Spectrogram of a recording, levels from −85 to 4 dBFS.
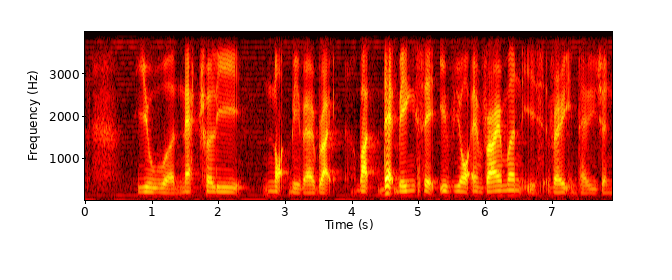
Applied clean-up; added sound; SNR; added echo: none; none; none; none.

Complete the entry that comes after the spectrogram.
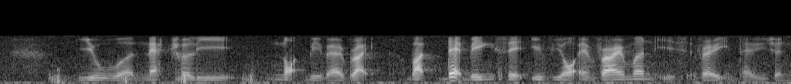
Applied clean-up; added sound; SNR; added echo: none; Fireworks / Ocean; 14 dB; none.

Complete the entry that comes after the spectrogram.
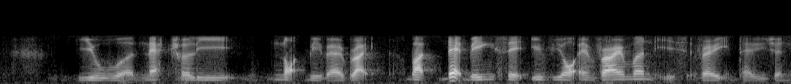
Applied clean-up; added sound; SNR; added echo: neural separator model SepFormer DNS4.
